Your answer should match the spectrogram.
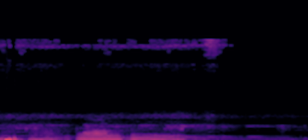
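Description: A dog giving short, drawn-out grumbling vocalizations, two in quick succession in the first second and a half, with a sharp thump right at the start.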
